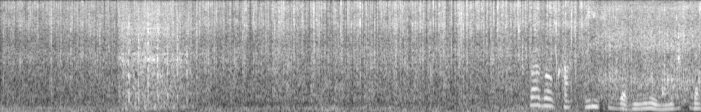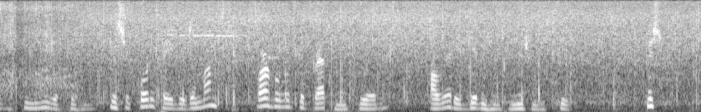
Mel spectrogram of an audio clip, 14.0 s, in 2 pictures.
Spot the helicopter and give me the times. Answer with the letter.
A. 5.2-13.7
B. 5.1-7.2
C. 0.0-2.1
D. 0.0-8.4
C.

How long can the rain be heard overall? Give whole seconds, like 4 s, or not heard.
14 s.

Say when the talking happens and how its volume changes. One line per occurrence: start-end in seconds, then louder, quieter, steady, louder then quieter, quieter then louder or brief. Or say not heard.
5.2-13.7 steady.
